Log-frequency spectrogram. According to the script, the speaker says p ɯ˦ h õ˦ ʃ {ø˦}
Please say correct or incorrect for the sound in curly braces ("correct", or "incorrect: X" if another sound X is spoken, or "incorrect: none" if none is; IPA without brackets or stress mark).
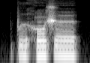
correct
